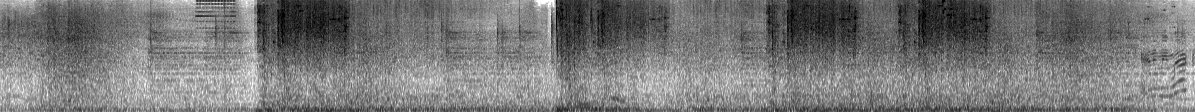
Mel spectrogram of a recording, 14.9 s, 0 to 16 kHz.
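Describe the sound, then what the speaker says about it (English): Heavy booming explosions from an enemy mech being destroyed in MechWarrior 5 Mercenaries, with deep rumbling blasts that swell and repeat over several seconds, loud and dense, with game sounds layered underneath. "Enemy mech destroyed."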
